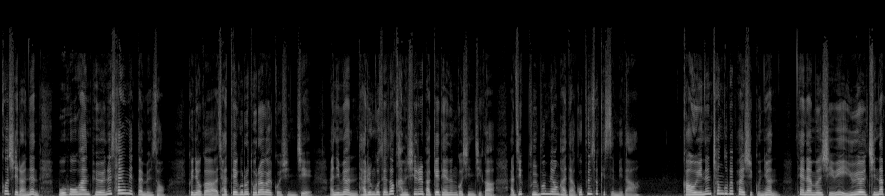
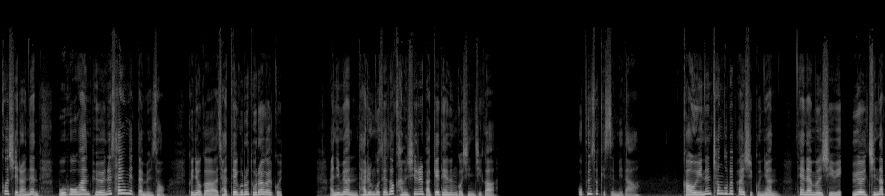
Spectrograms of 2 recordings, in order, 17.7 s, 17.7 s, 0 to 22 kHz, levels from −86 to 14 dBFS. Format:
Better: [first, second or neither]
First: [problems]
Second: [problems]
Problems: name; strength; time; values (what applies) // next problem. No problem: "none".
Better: first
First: none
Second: audio cutting out; at 5.5 s for 0.5 s, at 10 s for 1.5 s and at 17 s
